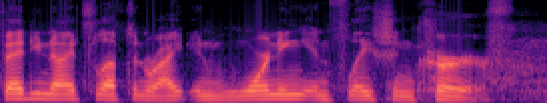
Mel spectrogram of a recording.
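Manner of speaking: ordinary talk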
